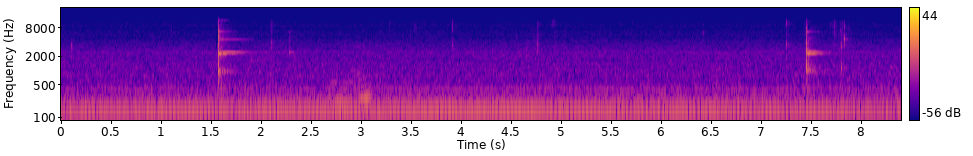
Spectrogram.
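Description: A spoon clinking twice against a glass serving bowl while ladling pineapple drink, each clink ringing briefly, about a second and a half in and near the end. A steady low hum runs underneath.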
